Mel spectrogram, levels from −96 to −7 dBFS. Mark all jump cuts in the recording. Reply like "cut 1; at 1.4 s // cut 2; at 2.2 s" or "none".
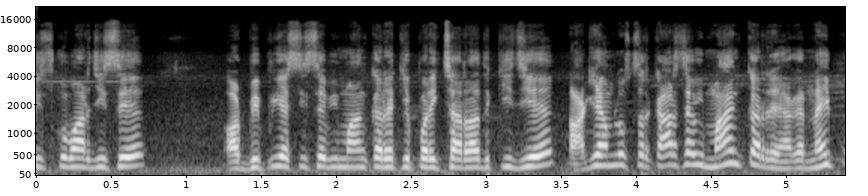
cut 1; at 3.5 s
